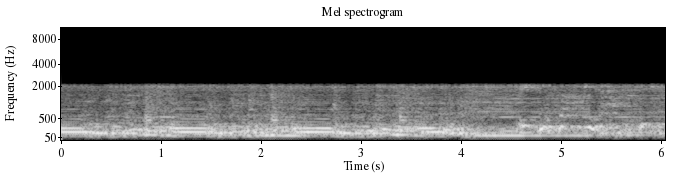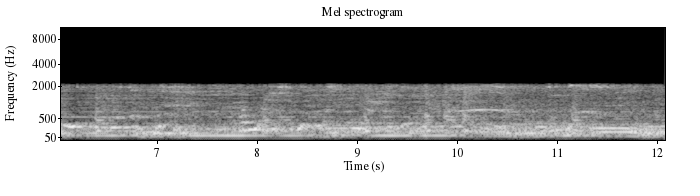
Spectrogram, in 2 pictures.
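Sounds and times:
bass guitar: 0:00.0 - 0:12.0
drum kit: 0:00.0 - 0:12.0
electric guitar riff: 0:00.0 - 0:12.0.

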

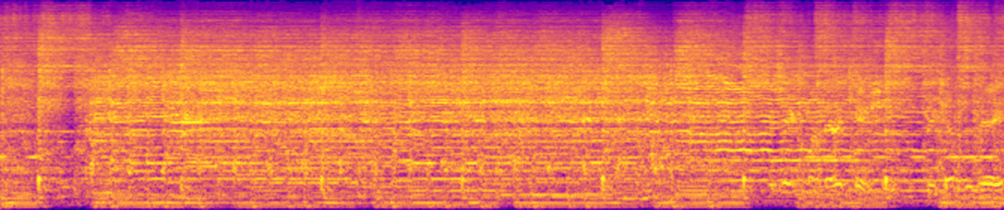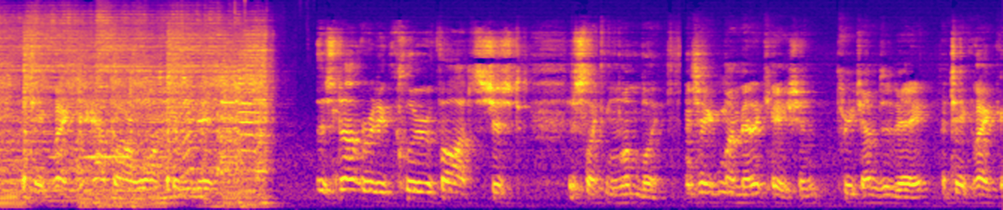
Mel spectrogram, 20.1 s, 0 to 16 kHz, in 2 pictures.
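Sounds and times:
electric guitar solo: 0:00.0 - 0:10.2
steady bass line: 0:00.0 - 0:12.8.

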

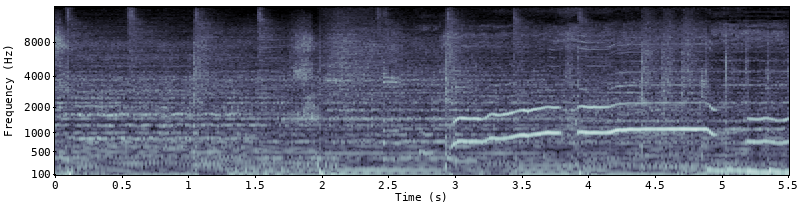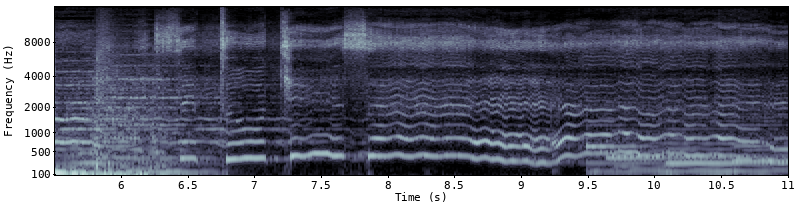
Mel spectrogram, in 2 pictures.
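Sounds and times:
low bass and accompaniment chords: 0:00.0 - 0:06.8
woman singing with vibrato: 0:02.9 - 0:11.0.

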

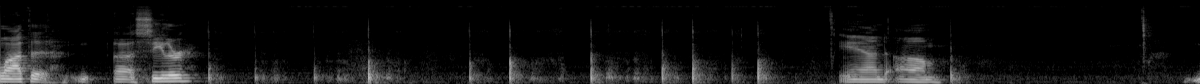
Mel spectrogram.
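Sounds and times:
marker writing on whiteboard: 0:02.0 - 0:07.8, 0:09.4 - 0:09.8.

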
